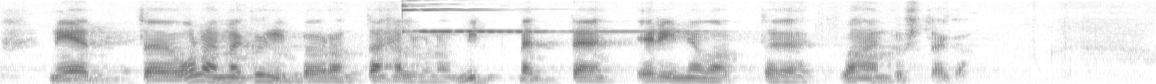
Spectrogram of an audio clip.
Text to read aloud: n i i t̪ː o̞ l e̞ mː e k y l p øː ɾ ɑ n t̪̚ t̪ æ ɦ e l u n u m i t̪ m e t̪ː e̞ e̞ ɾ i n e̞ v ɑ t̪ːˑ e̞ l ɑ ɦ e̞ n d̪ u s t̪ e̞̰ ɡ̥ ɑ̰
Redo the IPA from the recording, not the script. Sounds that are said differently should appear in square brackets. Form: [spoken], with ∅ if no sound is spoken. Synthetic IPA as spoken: n i [e] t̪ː o̞ l e̞ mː e k y l p øː ɾ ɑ n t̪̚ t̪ æ ɦ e l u n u m i t̪ m e t̪ː e̞ e̞ ɾ i n e̞ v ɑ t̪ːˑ e̞ l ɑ ɦ e̞ n d̪ u s t̪ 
